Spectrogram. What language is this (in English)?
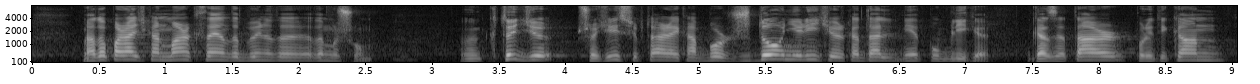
Romanian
